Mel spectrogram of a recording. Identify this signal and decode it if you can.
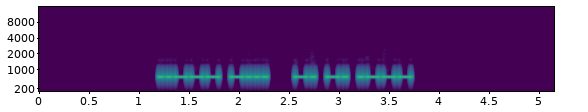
Morse code, heard as a keyed tone, about 30 wpm, 700 Hz. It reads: 2B NNJ
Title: Field Day Exchanges Encore - 30wpm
